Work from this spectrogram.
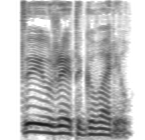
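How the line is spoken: Smirking grunt. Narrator (Russian): хмыкнул Барс

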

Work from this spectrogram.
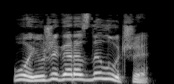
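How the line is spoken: Joyful reply. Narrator (Russian): радостно ответила она

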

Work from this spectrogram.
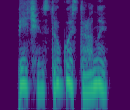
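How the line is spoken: Smiling whisper. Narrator (Russian): шепнул Дэвил, не сдерживая улыбки

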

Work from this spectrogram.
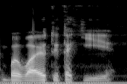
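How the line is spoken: Loud laughter. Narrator (Russian): расхохотались вожди

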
